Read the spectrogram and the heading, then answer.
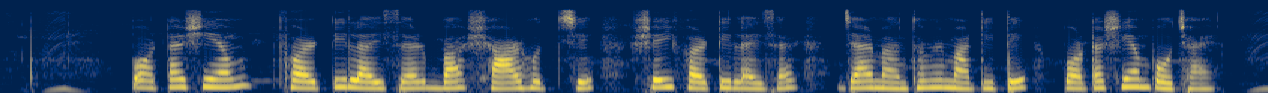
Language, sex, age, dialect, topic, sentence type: Bengali, female, 18-24, Northern/Varendri, agriculture, statement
